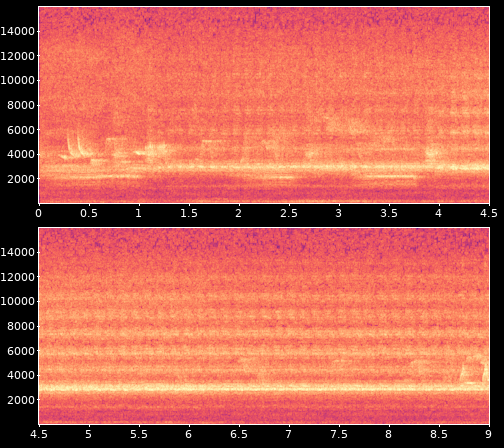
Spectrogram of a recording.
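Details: Haruzemi cicada calling at a time of year described as unusual for cicadas: a steady, high, ringing whine holding one pitch throughout, with shorter, lower tonal bursts coming and going over it during the first four seconds.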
